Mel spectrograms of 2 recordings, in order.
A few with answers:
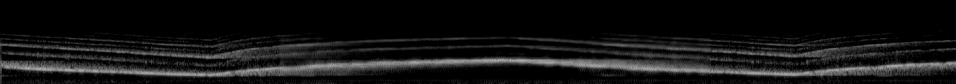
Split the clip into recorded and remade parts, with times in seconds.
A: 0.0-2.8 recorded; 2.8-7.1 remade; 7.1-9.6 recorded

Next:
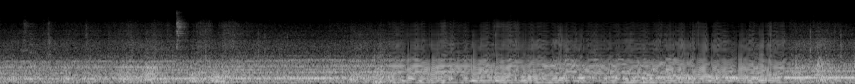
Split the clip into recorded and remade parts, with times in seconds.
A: 0.0-3.9 recorded; 3.9-7.9 remade; 7.9-8.6 recorded

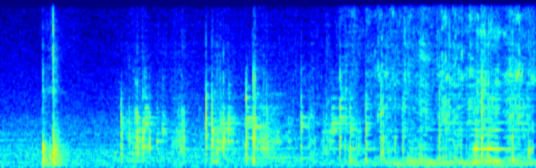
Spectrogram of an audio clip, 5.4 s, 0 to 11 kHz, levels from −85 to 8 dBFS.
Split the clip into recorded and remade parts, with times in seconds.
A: 0.0-0.9 recorded; 0.9-4.1 remade; 4.1-5.4 recorded

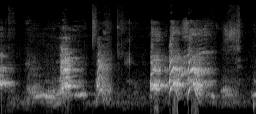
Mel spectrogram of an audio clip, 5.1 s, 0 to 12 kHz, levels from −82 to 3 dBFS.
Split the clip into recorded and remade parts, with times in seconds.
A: 0.0-1.9 remade; 1.9-2.4 recorded; 2.4-3.3 remade; 3.3-5.1 recorded

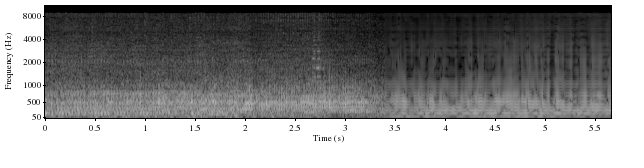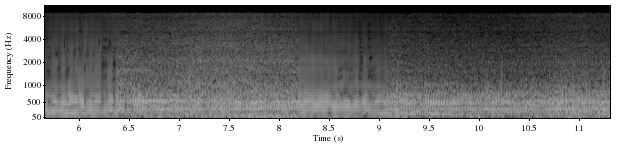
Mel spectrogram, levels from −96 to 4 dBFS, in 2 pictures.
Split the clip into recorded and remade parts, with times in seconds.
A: 0.0-3.4 recorded; 3.4-6.4 remade; 6.4-8.2 recorded; 8.2-9.1 remade; 9.1-11.3 recorded

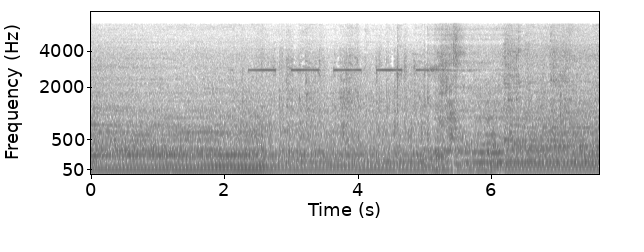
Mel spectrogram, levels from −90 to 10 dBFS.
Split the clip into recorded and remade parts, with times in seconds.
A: 0.0-5.0 recorded; 5.0-6.2 remade; 6.2-7.6 recorded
